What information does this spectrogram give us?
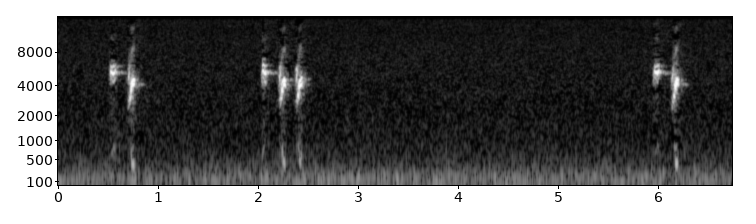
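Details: European goldfinch in a Cádiz-style recording uttering short clusters of two or three high, sharp chip notes, spaced several seconds apart over faint background hiss.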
